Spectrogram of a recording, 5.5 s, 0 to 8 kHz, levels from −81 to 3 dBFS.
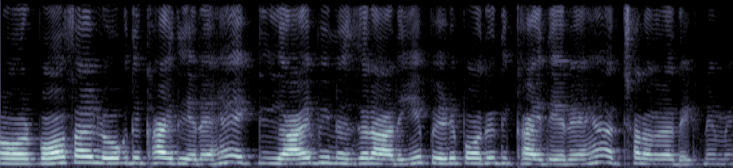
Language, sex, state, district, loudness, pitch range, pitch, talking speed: Hindi, female, Chhattisgarh, Kabirdham, -18 LUFS, 225-260 Hz, 245 Hz, 285 wpm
